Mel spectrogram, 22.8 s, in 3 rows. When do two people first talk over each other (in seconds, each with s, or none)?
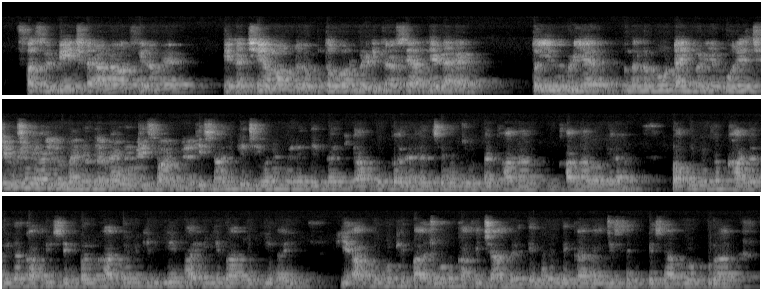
7.7 s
